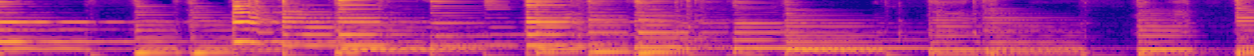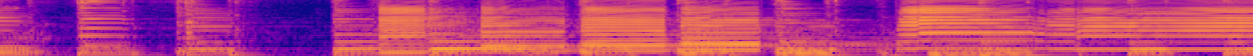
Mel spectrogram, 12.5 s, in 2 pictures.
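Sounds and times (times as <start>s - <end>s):
guitar: 0.0s - 12.5s
smooth saxophone: 8.1s - 12.5s.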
